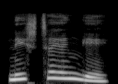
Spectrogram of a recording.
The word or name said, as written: ನಿಶ್ಚಯಂಗೆಯ್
